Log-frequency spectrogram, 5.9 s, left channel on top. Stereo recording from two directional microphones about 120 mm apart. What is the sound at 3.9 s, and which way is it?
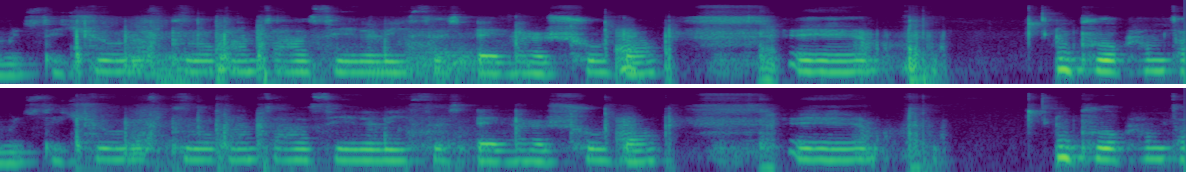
Speech, 45° right (ahead or behind).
